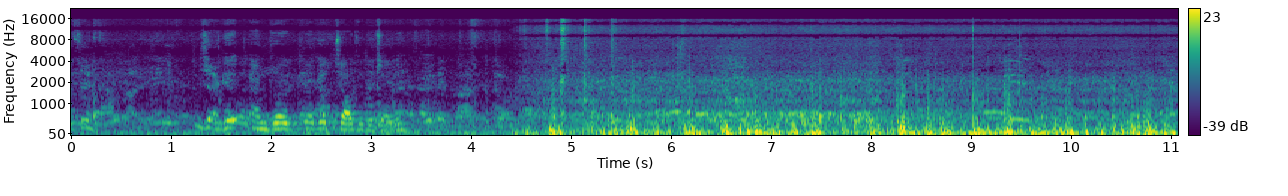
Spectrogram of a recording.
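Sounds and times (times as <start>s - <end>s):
train wheels rumbling: 4.4s - 11.0s.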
